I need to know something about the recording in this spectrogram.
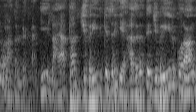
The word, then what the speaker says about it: جبریل: بھائی جی نہ جبرائیل کہنا ہے یہ غلط ہے، نہ جبریل کہنا ہے یہ بھی غلط ہے. تلفظ ہے بکسر الجیم جبریل.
